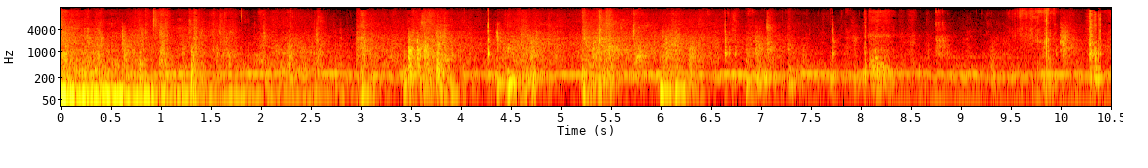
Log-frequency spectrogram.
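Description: Scattered faint clicks and rustles of people moving about a small room, with camera handling noise, over a steady low hum.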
